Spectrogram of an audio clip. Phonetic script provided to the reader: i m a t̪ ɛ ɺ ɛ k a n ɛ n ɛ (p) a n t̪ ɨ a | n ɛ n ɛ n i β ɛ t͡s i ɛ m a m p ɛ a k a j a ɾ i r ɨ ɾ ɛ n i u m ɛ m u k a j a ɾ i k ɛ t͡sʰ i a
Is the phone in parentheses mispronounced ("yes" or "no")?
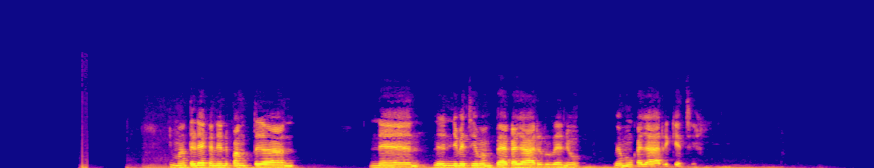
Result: no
